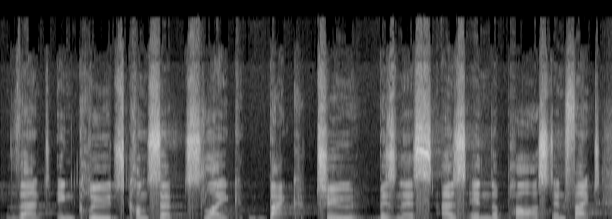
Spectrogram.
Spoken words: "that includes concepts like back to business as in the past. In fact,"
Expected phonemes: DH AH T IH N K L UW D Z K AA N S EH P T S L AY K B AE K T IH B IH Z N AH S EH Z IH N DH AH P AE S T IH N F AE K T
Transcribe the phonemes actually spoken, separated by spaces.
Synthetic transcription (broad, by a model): DH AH T IH N K L UW D Z K AA N S EH P T S L AY K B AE K T IH B IH Z N AH S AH Z IH N DH AH P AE S T IH N F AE K T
